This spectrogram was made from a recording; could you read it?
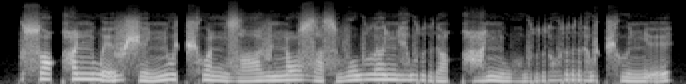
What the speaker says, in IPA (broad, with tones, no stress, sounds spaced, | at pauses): s o˦ qʰ ə˦ ɲ w ḛ˩˧ v ʃ e˩ ɲ ʊ˥˨ t͡ʃʰ ʊ˧˩ ɲ zˤ eː˩˧ v ɲ o˦ zˤ e˩ s v o˦ w l əː˦ ɲ e̤˦ w r ɯ˩ qʰ e̤˩˧˩ ɲ w o̤˩ w r o̤˦ r ə̤˦ w t͡ʃʰ ɯ˧˩ ɲ ḛ˦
